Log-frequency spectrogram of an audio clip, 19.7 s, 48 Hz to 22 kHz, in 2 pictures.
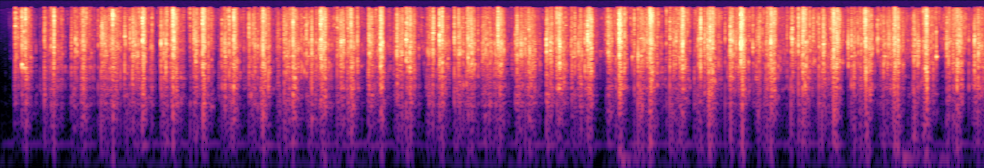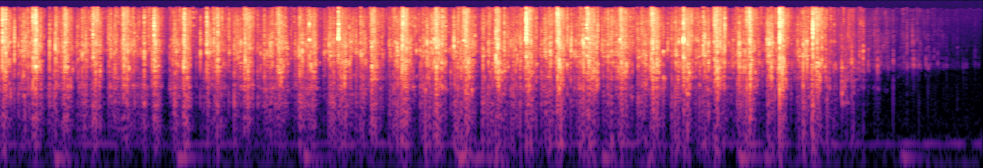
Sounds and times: Shaking martini shaker loud, fast 0.1 - 18.5

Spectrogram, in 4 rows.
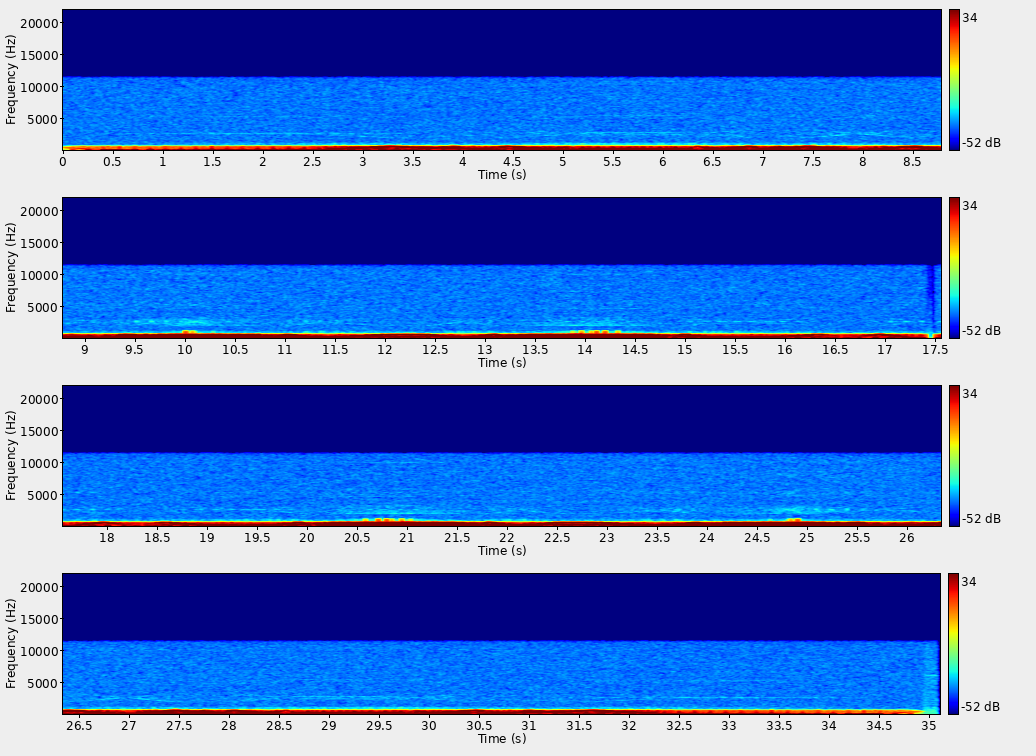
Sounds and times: drone 1.9 - 34.0

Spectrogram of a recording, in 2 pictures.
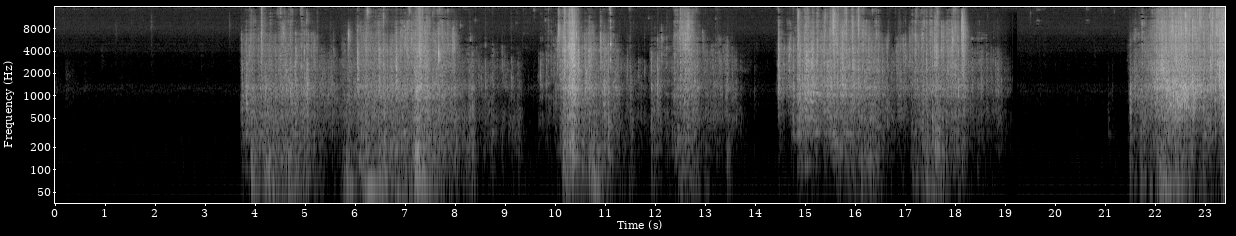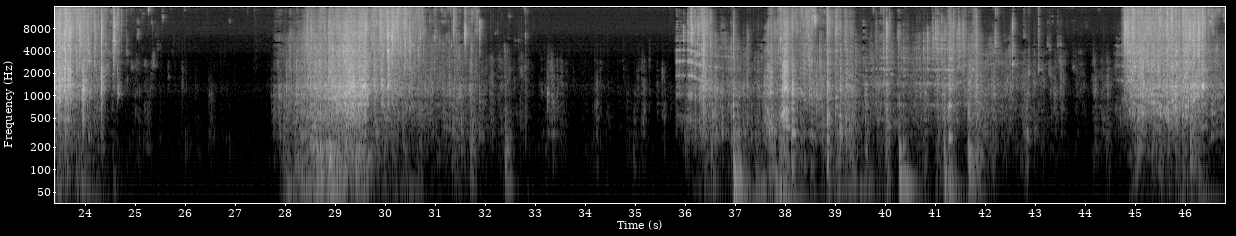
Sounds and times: Ice Cubes And Water In Metal Sink 3.5 - 19.2
Ice Cubes And Water In Metal Sink 21.0 - 46.8

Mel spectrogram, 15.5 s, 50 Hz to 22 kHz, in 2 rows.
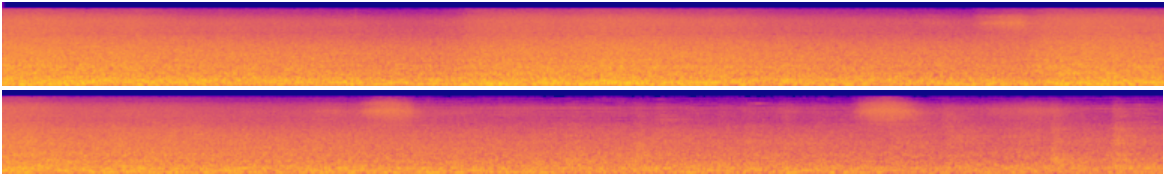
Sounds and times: Trains arriving and departing 0.0 - 15.4

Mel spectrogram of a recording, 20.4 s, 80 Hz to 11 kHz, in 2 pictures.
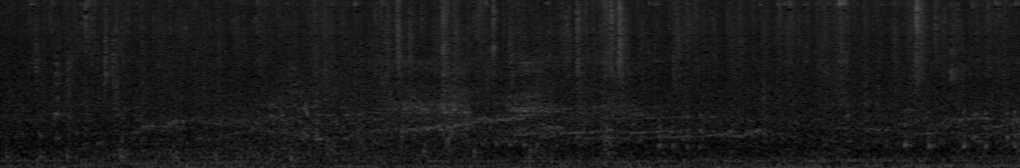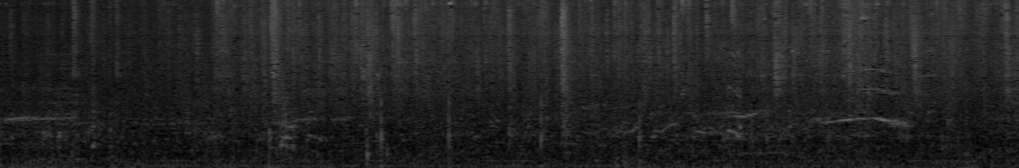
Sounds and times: free running chicken 0.0 - 20.3
Scratching sound from inside the barn 2.1 - 20.3

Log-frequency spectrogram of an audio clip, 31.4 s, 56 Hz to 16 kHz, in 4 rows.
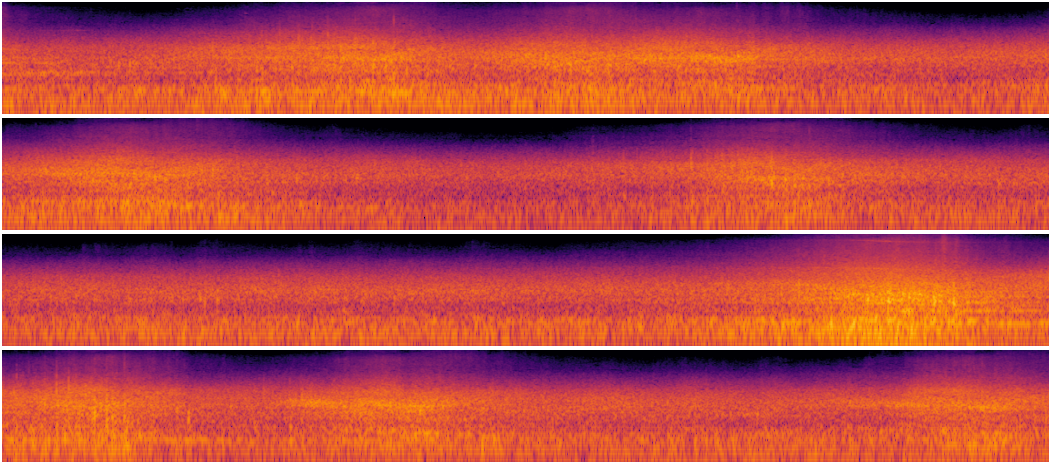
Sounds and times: highway 0.0 - 31.4
trucks 0.0 - 31.4

